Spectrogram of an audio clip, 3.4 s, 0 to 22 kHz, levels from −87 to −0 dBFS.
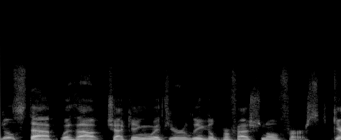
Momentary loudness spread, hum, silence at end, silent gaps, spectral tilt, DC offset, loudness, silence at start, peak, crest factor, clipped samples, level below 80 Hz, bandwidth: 10 LU; none; 0 s; 3.26-3.31 s; -7.5 dB/octave; under 0.1%; -33 LUFS; 0 s; -14 dBFS; 20 dB; under 0.1%; -66 dBFS; 11.5 kHz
